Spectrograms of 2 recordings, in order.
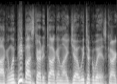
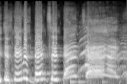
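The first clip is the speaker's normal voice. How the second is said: high, loud, panicky passenger pleading; frantic passenger; 14 semitones higher, 3 dB louder, slower than usual. Acted. Comic as frantic passenger begging the plane crew. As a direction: play a hysterical flyer who lost her pet.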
